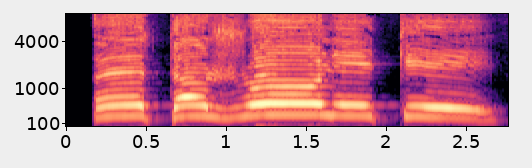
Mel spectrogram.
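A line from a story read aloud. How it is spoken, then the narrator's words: Anguished shout. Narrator (Russian): закричал он страдальчески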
